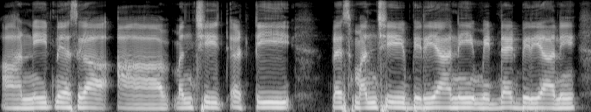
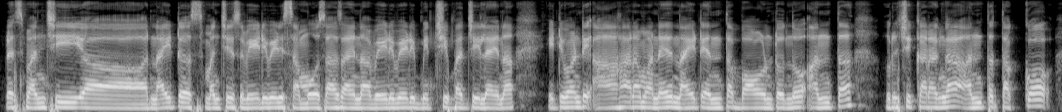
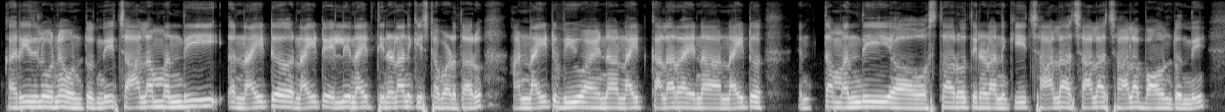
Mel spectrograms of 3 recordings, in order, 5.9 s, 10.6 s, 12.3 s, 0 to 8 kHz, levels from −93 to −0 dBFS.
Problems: background sounds at intervals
